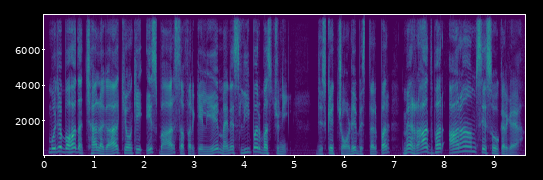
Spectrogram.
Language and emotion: Hindi, happy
